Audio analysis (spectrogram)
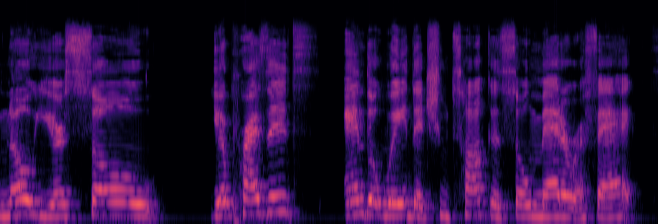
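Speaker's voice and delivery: usual speaking voice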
